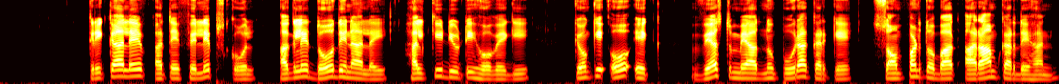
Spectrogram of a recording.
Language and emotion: Punjabi, neutral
